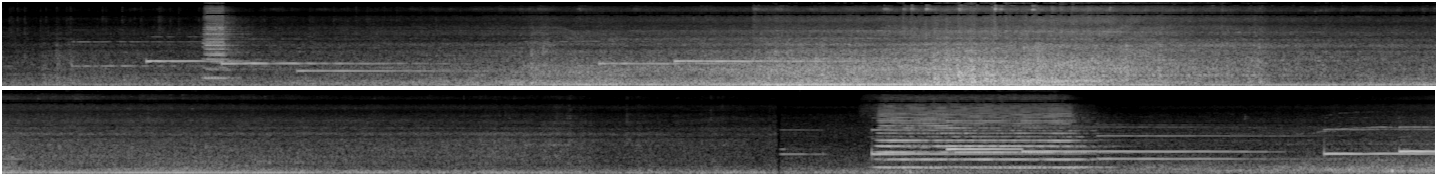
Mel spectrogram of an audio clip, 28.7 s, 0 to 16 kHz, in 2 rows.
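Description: A KAI diesel track-inspection railcar passes by, its engine rumble and wheel noise swelling to a peak about ten seconds in and then fading. Later, an ex-JR 205-series electric commuter train sounds its horn for about two seconds as it approaches. Quiet melody notes play underneath.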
